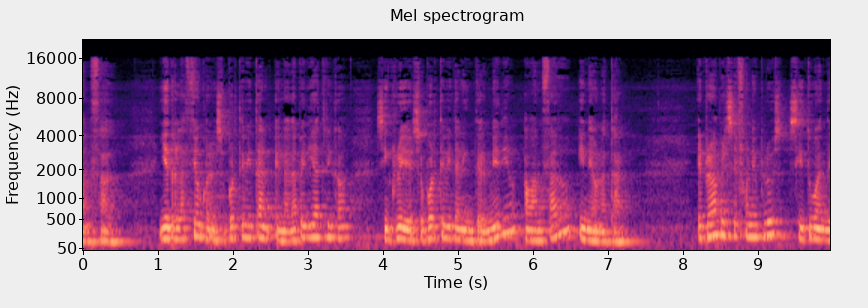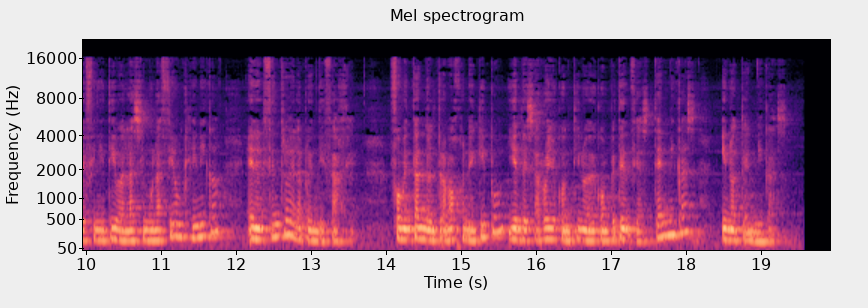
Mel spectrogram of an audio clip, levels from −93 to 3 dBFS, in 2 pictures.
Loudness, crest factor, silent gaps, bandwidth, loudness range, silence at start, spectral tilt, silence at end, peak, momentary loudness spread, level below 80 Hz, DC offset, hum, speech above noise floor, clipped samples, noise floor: -18 LUFS; 16 dB; none; 16.5 kHz; 2 LU; 0 s; -6 dB/octave; 0.55 s; -2 dBFS; 9 LU; -50 dBFS; under 0.1%; none; 25 dB; under 0.1%; -42 dBFS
